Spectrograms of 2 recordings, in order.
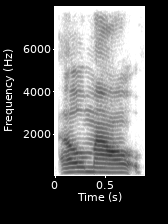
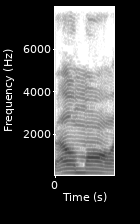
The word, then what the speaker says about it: El Mal: so best original song El Mal for Amelia Perez or El Maul I should say I being in Texas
